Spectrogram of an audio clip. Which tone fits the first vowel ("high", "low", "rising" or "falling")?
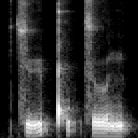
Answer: rising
